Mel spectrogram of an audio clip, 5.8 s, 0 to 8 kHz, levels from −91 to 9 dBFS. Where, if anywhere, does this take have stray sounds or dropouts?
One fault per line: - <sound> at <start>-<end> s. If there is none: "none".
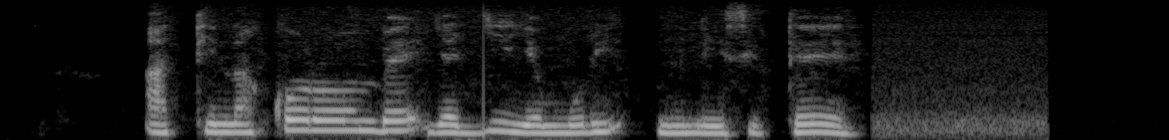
none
